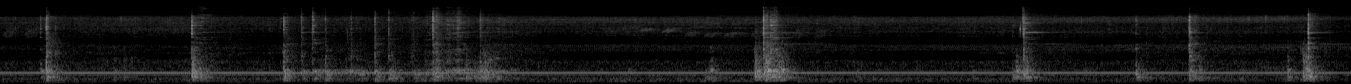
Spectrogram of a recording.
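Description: Balushahi dough rounds deep-frying in oil in an aluminium pan with a steady sizzle. A metal slotted skimmer clinks and scrapes against the pan about ten times as it turns them, loudest a little past halfway.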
